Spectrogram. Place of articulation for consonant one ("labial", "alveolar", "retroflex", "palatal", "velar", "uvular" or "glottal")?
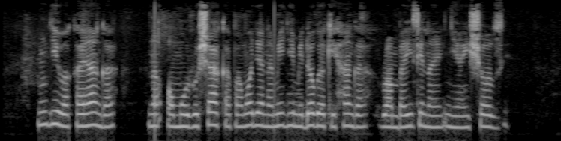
labial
